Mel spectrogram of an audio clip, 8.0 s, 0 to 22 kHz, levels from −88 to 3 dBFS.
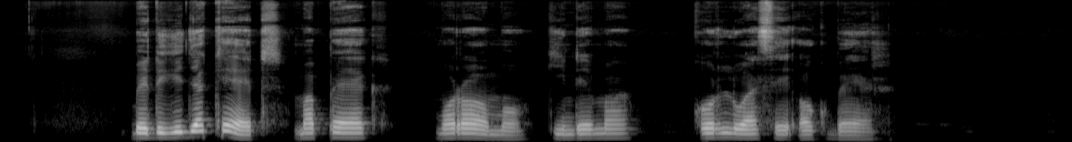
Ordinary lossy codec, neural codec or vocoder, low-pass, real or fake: none; none; none; real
